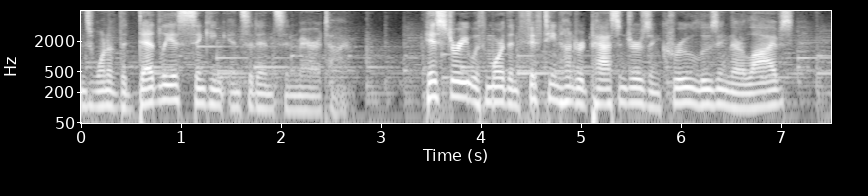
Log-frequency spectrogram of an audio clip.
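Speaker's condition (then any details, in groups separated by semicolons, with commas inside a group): No condition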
